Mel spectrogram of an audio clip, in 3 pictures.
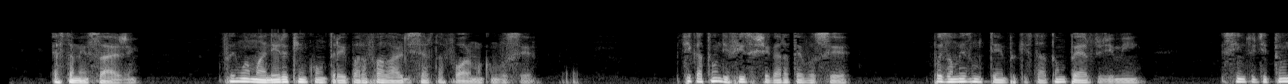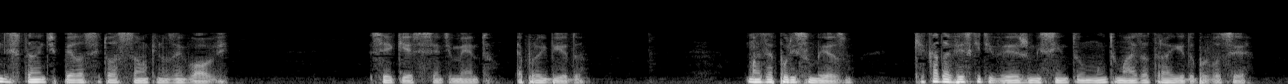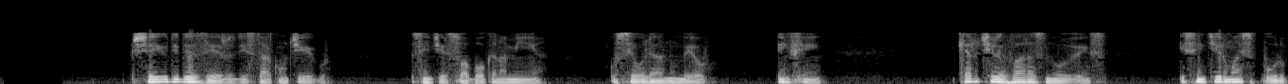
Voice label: Amor Proíbido Masculino; Telemensagens 2017

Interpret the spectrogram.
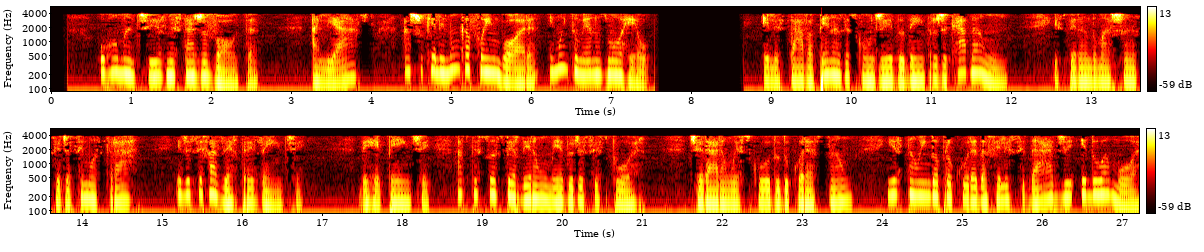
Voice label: voz - Anivers. Namoro ou Casamento (F); fem; Telemensagens 2017

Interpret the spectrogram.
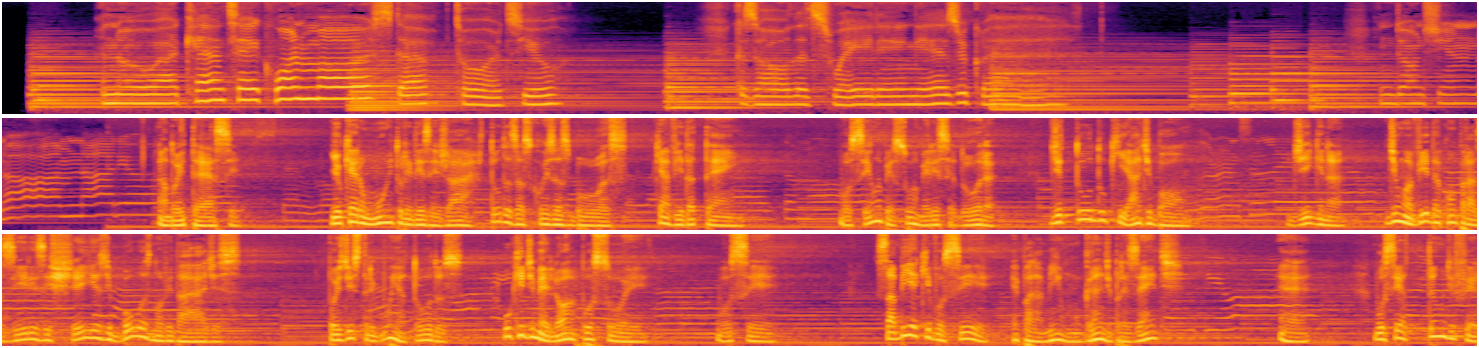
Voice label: BOA NOITE GERAL M; Telemensagens 2017; Bom dia boa tarde boa noite

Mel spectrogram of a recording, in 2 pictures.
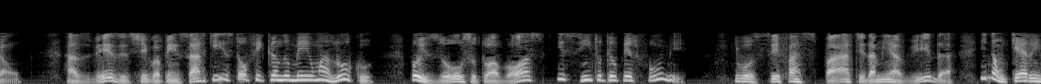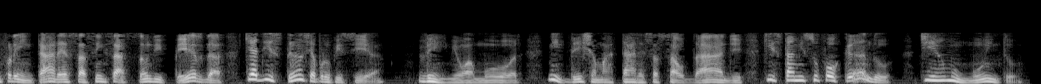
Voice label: SAUDADES ROMANTICA, Só Voz, masc; Telemensagens; Telemensagens 2017

